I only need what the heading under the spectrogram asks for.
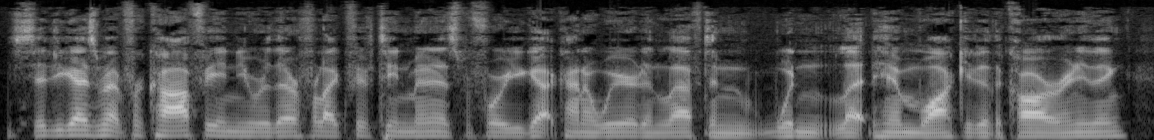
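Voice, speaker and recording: A man's voice: on the low side, flat delivery, very fast, darkish tone, clean tone, dry recording. A male morning radio host on a studio microphone, teasing a caller with wry remarks. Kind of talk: morning radio show banter.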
